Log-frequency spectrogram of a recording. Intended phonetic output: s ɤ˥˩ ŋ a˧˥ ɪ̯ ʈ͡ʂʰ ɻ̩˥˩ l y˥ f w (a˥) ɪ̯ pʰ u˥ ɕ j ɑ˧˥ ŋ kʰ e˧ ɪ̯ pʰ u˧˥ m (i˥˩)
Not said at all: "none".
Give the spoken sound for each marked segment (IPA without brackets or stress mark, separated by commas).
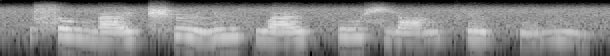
a˧˥, i˥˩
